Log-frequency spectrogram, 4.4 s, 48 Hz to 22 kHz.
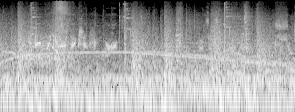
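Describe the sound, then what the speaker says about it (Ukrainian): Gunfire in the police game The Precinct, set in 1980s America: quick sharp shots burst over a continuous backdrop of engine drone and a siren-like tone. "Так, можна ще й стріляти, добре."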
